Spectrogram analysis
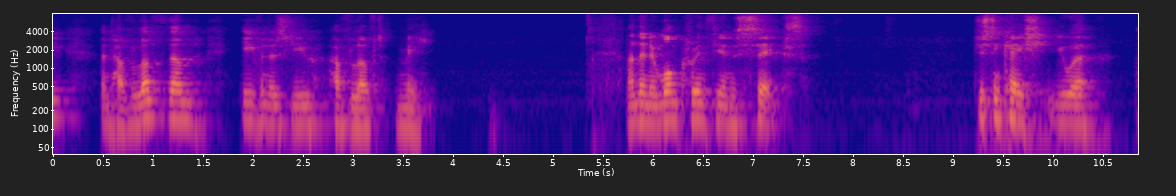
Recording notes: Preached at Kirkby Stephen Evangelical Church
